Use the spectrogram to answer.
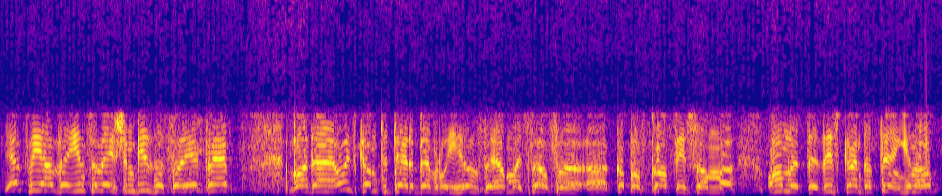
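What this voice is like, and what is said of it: Eastern accent. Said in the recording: “That's the Eastern accent you wanted to hear.”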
